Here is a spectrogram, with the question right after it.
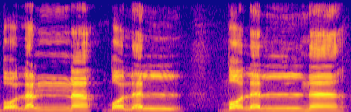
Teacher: Jangan sampai terlalu cepat sukunnya huruf lam sehingga terkesan idgham pada huruf nun.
